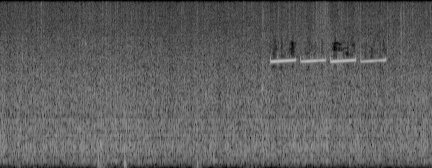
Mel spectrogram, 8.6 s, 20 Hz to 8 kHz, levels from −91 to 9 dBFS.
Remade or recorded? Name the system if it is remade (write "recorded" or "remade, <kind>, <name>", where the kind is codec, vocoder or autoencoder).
recorded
